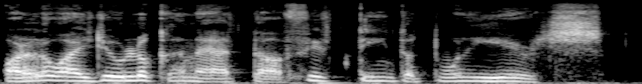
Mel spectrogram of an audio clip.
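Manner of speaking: put-on Cuban accent. Playing a DEA agent ordering a container opened: Scarface-style Cuban accent. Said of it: "it's a little Cuban".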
